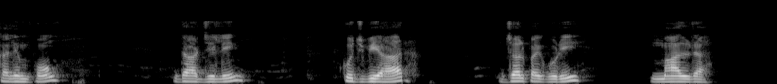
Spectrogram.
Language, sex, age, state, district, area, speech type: Nepali, male, 45-60, West Bengal, Kalimpong, rural, spontaneous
